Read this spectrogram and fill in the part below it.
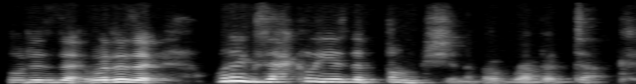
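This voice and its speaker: A woman's voice: on the high side, fast talker, highs cut off. An American woman co-hosting a fan podcast, reading stories aloud and chatting casually about books. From United States. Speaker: podcast co-host and audiobook reader. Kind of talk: story reading and casual book chat.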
